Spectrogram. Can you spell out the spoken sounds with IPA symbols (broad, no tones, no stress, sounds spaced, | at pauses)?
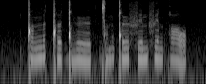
ŋ͡ǃ ʌ ŋ ə ǃ ə ɡ͡ǃ ø | ɡ͡ǀ œ m ǃ ø f e m f e n q ɔ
